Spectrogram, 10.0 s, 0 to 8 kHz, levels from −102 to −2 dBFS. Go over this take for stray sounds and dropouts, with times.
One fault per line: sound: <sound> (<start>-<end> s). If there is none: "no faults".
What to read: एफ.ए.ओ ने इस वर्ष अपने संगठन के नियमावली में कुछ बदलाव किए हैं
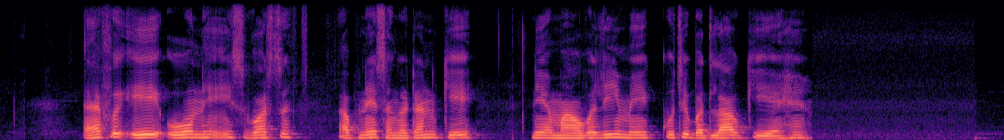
no faults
